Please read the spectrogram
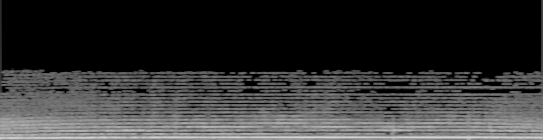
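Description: A fake siren: a steady, sustained siren wail holds one loud, unwavering tone with bright harmonics stacked above it, sounding alone and continuous for the full few seconds with no voices.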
